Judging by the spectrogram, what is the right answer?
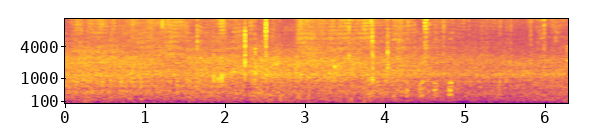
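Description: Wood campfire crackling: scattered sharp pops and snaps over a steady hiss.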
